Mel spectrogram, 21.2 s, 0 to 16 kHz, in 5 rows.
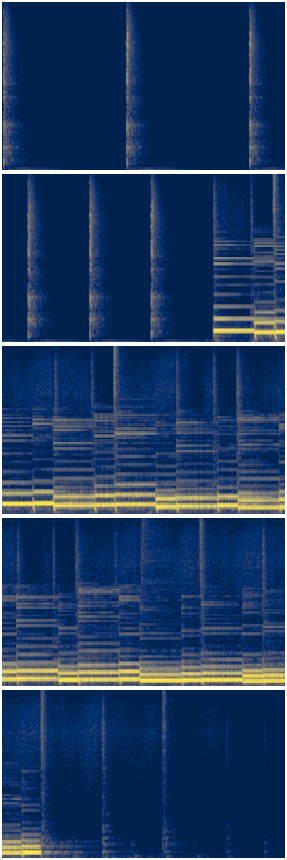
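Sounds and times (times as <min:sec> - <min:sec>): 
descending bebop scale in C major on jazz guitar: 0:07.4 - 0:18.2.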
